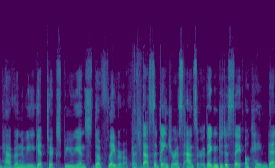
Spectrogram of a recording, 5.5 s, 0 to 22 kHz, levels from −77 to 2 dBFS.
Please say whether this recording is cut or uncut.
cut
